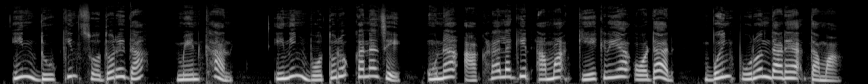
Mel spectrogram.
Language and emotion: Santali, fearful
